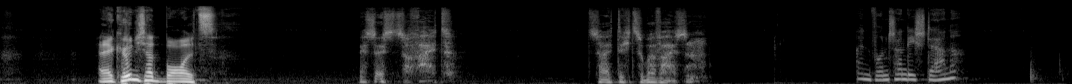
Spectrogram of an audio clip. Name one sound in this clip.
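A young man talks close into a microphone.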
